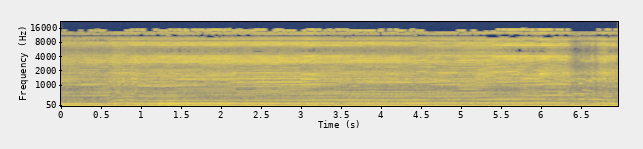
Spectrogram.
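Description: Trabant race car's two-stroke twin-cylinder engine running under load, heard from inside the cabin. The engine note climbs about a second in, holds steady for several seconds, then drops near the end.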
